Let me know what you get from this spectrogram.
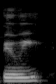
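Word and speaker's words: Bowie: Sunday where it is you're It's in Buoie, Maryland. B O W I E. It's pronounced Buoie.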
